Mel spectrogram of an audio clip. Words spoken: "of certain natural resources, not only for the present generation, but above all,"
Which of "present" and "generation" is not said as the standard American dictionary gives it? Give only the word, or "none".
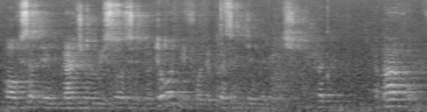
present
